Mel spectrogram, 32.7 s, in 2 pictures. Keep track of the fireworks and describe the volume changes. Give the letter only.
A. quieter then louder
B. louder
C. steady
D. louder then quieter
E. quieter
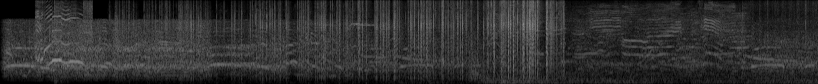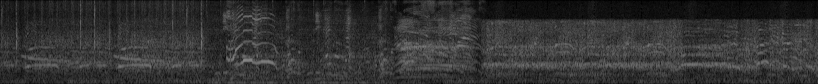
B.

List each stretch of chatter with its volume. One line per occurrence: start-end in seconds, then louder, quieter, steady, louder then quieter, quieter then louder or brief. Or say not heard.
0.0-32.7 quieter then louder.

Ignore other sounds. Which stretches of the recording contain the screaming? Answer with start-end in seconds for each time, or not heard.
0.7-1.8, 20.9-21.9.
